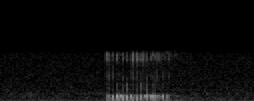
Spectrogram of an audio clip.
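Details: Single short snore from a sleeping Boston Terrier, a gravelly rattling breath lasting about a third of a second, in a quiet indoor room with low background hiss.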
